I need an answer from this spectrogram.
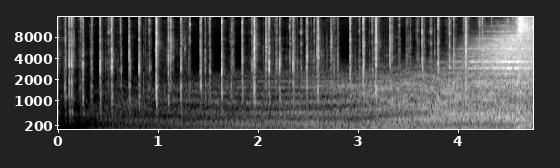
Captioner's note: typing sounds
